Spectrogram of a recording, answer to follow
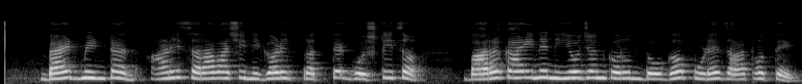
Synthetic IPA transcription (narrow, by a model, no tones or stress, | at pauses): bɛɖmiɳʈənaɽ̃isəɾaʋaɕiːniɡʱəɭiːt̪̚pɾət̪jek̚ɡoʂʈit͡sə | baɾkainenijod͡ʑənkəɾuːnd̪oɡʱəpuɽ̤ed͡zat̪ɦot̪e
